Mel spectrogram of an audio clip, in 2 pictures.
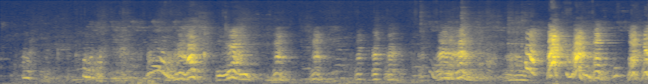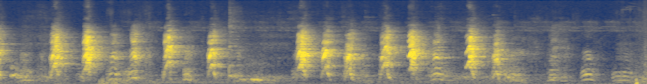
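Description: German Shepherd and Labrador puppies yipping and barking in a run of short, high calls, one or two a second, from about two seconds in until just before the end. They are play-fighting through the mesh of a cage, just playing and not really biting.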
